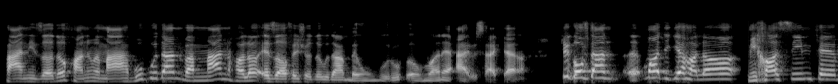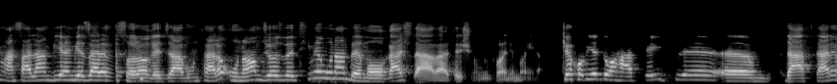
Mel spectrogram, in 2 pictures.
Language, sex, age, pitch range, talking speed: English, male, 30-49, 135-210 Hz, 175 wpm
